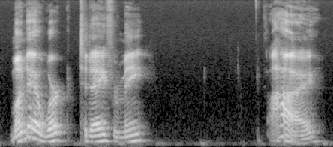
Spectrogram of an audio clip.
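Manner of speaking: voice cracks, pitch breaking mid-word on me. Recording a message to Karen about the day at work: voice cracking. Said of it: "that voice crack was awful".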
